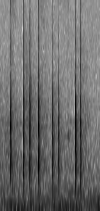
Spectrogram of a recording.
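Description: Chalk tapping against a blackboard while writing: a series of sharp, irregular taps and clicks.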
